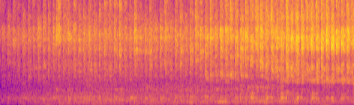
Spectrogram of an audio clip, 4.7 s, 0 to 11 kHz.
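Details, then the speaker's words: 2012 Hyundai Equus engine, heard via four-channel stethoscope sensors: quick even ticking rattle about four per second, loudest on one channel; likely a stretched timing chain, full timing set replacement needed, CVVT and oil pump to be checked. "[음악] 채널이음 타이밍 세이 늘어난 거 같아요 타이밍 풀세트 교환해야 돼요"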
